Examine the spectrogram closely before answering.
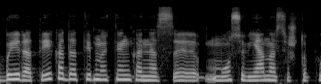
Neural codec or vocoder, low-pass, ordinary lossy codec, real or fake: none; 14.4 kHz; Opus, 32 kbps; real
